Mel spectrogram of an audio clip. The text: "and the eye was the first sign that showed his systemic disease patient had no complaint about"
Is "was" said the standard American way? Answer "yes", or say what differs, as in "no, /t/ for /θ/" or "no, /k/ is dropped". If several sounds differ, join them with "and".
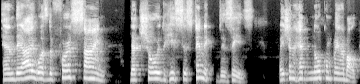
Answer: yes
